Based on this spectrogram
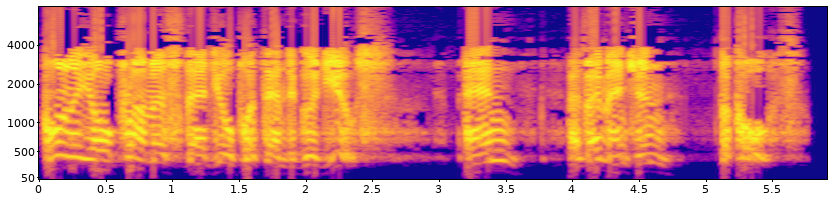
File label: conversation; Left 4 Dead 2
